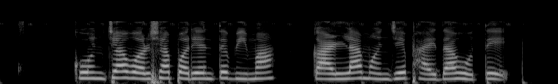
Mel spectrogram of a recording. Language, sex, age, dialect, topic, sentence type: Marathi, female, 18-24, Varhadi, banking, question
